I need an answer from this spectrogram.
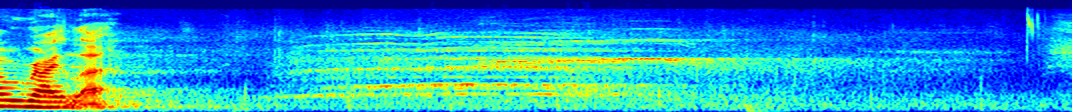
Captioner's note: audience cheering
